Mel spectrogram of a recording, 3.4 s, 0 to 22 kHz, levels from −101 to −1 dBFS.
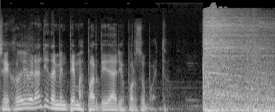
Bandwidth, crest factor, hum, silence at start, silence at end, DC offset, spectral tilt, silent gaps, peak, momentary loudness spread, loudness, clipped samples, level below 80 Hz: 19.5 kHz; 16 dB; none; 0 s; 0 s; under 0.1%; -4.5 dB/octave; none; -8 dBFS; 10 LU; -24 LUFS; under 0.1%; -34 dBFS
